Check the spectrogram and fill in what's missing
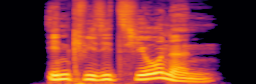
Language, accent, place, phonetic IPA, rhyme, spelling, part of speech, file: German, Germany, Berlin, [ɪnkviziˈt͡si̯oːnən], -oːnən, Inquisitionen, noun, De-Inquisitionen.ogg
- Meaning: plural of Inquisition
